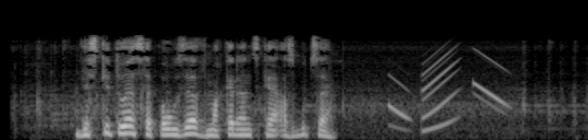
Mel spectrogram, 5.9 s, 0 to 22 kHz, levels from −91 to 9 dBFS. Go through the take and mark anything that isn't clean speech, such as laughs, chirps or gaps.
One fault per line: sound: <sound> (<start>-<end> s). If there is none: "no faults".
sound: chirp (3.9-5.2 s)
